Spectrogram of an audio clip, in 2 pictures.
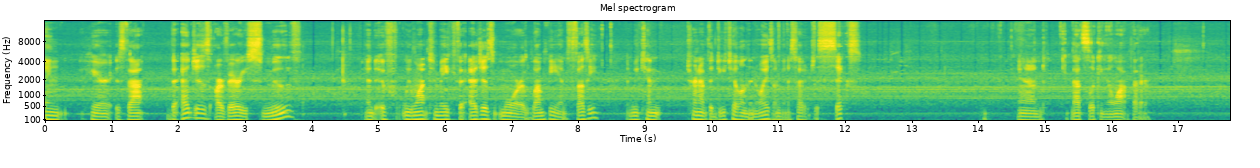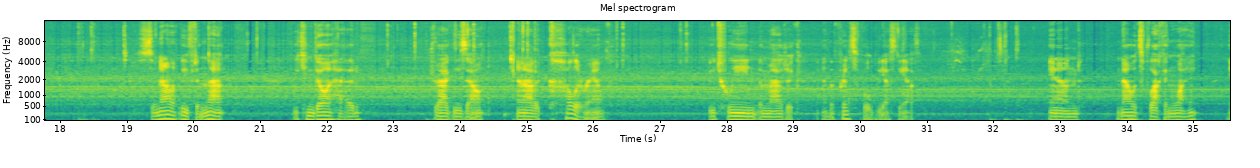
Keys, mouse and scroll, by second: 20.7 shift+z, 22.9 a, 22.9 b, 23.4 g, 24.7 a, 32.1 shift+z.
